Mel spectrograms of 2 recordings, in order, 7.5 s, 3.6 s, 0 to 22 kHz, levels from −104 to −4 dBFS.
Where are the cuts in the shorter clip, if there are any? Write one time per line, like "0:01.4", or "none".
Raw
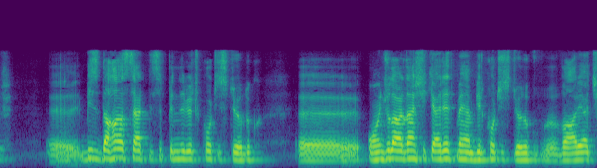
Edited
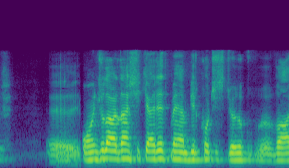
0:01.0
